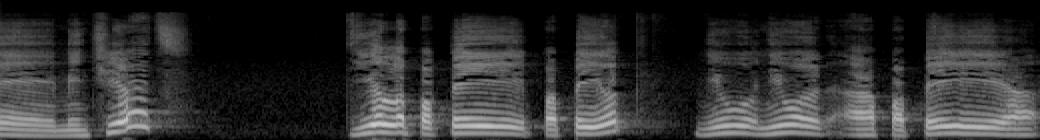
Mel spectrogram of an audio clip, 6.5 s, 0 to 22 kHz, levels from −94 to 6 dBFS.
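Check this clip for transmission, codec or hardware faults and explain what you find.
One codec fault runs through the whole speech clip. HE-AAC compression, throughout: treble likely copied up from lower bands, so s sounds turn gritty and metallic, nothing above 14.9 kHz, fitting roughly 20 kbps.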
